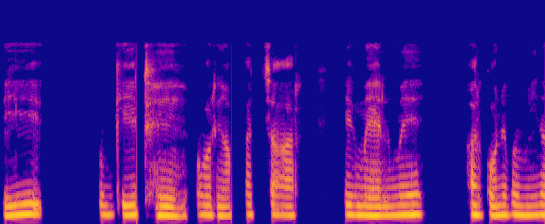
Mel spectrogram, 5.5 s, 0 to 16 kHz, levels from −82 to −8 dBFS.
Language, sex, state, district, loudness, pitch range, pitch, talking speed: Hindi, male, Uttar Pradesh, Budaun, -20 LUFS, 150-160 Hz, 155 Hz, 145 wpm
